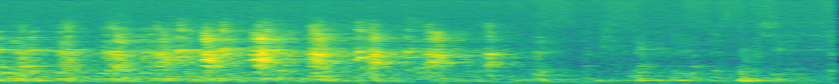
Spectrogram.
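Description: Audience laughter: many people chuckling at once at a joke, dying away after about two and a half seconds.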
